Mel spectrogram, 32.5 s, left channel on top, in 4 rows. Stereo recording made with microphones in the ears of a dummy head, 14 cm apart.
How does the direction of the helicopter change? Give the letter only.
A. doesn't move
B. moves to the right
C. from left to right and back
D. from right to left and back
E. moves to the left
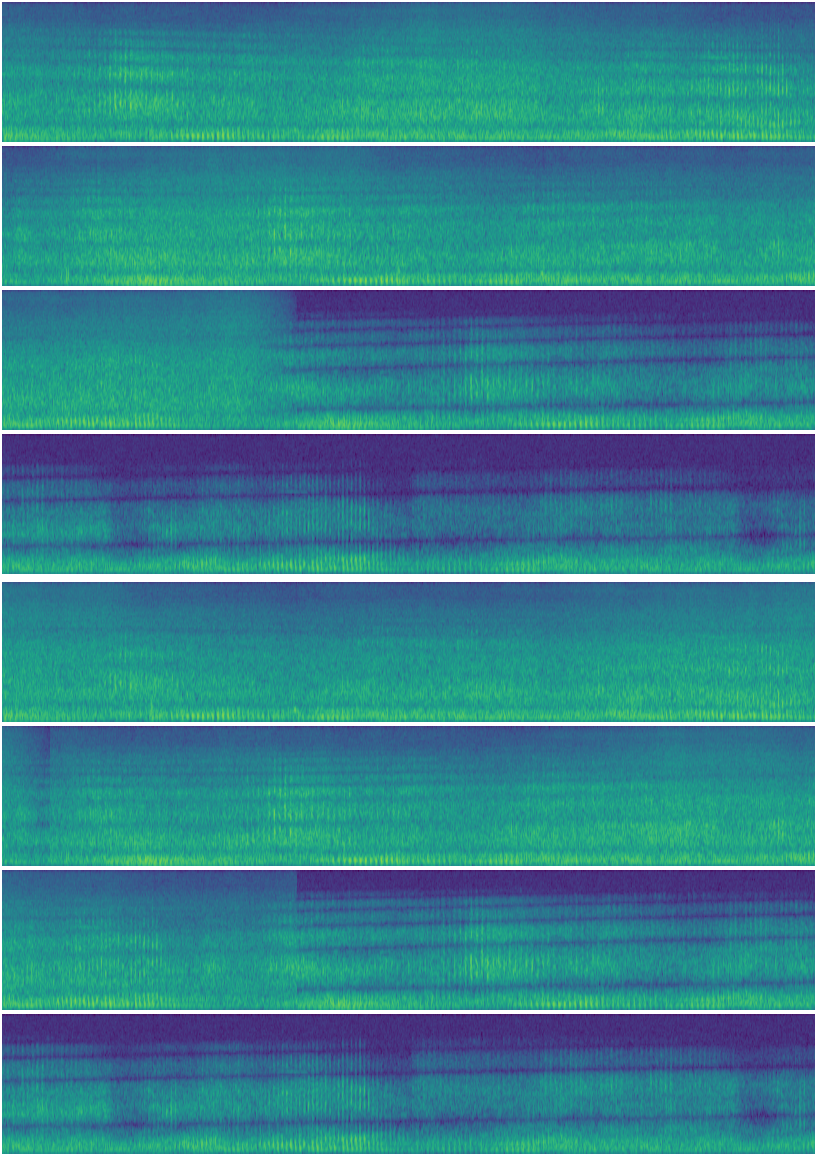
B.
